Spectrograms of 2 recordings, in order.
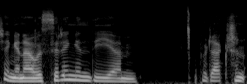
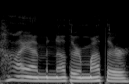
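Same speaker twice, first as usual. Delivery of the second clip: put-on American accent, trying hard. Recalling how she first greeted someone, in an attempted American accent. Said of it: "trying to do my American accent".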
